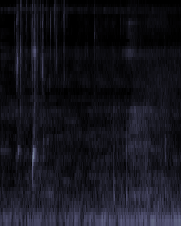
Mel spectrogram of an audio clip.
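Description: A capful of liquid organic fertilizer poured into a bucket of water, with a few small drips near the start and a faint trickle after.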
